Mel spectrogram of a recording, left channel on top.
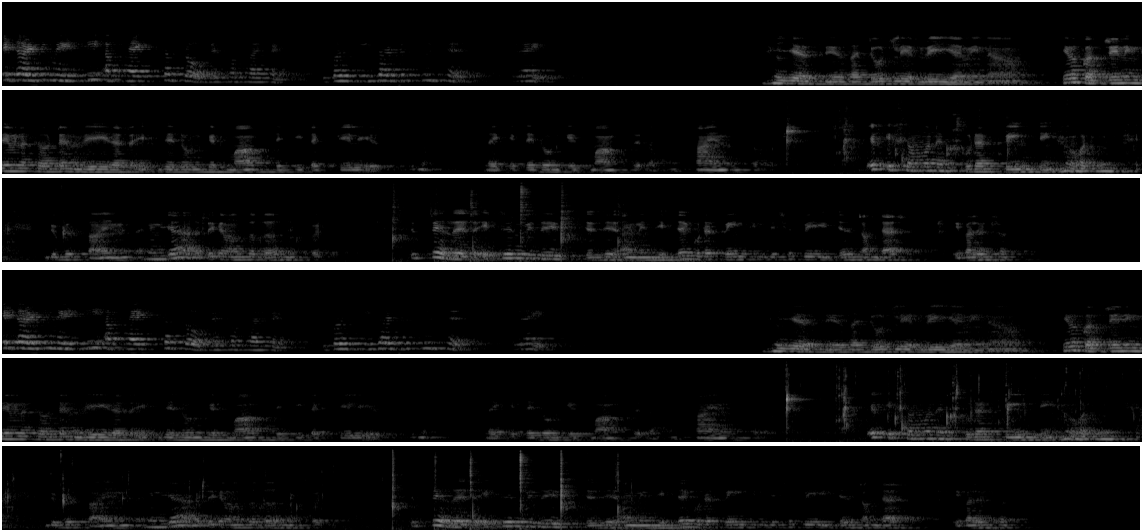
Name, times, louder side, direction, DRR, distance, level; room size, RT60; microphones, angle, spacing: voice 1, 0.0-2.8 3.3-4.6 5.1-5.4, equal, 40° left, 1.6 m, -48 dB
voice 2, 7.6-15.7 16.2-19.4 19.7-26.1 26.9-32.9, left 2 dB, 75° left, 0.7 m, -48 dB
sound 1, 19.2-30.0, right 8 dB, 80° right, 0.6 m, -52 dB
9.6 x 3.6 x 3.8 m
head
